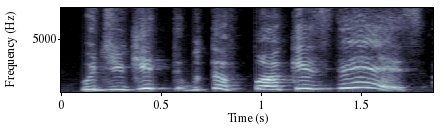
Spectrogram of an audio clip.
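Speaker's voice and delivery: hammed-up confused character; imitating Boyd. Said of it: "Would you get your shit together?".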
